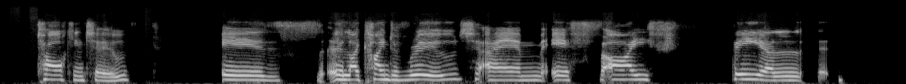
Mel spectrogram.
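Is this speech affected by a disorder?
Yes: stutter; stutter since about age 3, progressively worse into teenage years, childhood speech therapy did not help; woman in 30s, reports a good speech day today; varies day to day, some days cannot speak a word, worse with new people, rude or rushed listeners; here prolonged sounds.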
